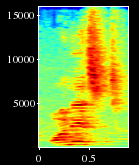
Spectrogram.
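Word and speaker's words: honest: अगला देखते हैं हम ऑनेस्ट, ये लिखा एच है, जैसा कि हमने वहाँ बात की थी कि उच्चारण में अगर स्वर आ रहा है तो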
